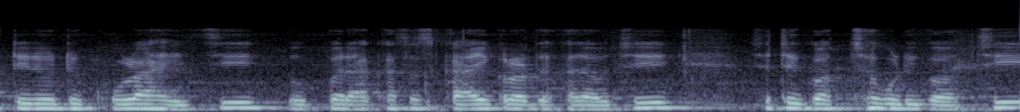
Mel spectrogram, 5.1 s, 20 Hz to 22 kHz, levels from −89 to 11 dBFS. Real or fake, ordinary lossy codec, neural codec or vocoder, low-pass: real; none; none; none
